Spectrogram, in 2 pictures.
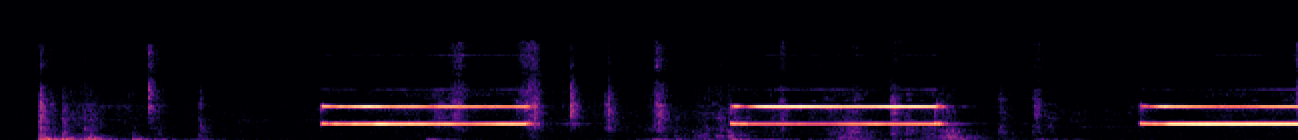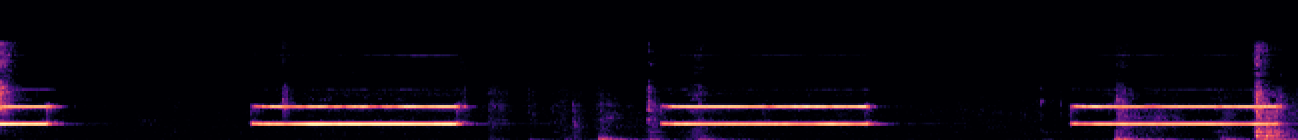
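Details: Apartment fire alarm panel before its old backup batteries, with a nearly corroded terminal, are replaced: a high two-tone beep of about one second repeats every two seconds over clatter. This is the panel's power-trouble fault from the failing batteries.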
